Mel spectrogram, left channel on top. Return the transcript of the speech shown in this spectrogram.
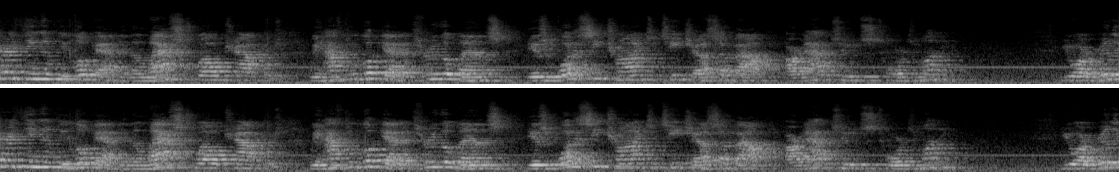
that we look at in the last 12 chapters, we have to look at it through the lens, is what is he trying to teach us about our attitudes towards money? You are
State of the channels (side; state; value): both; normal; correlation 0.17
